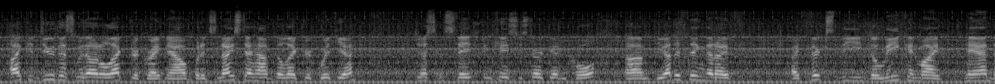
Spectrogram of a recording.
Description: A man speaking and an engine running idle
